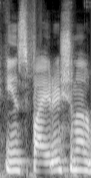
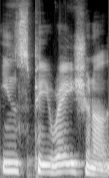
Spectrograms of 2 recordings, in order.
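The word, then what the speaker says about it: inspirational: ওকে, ইন্সপাইরেশনাল বলো তোমরা, এটার উচ্চারণ হবে ইন্সপিরেশনাল।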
